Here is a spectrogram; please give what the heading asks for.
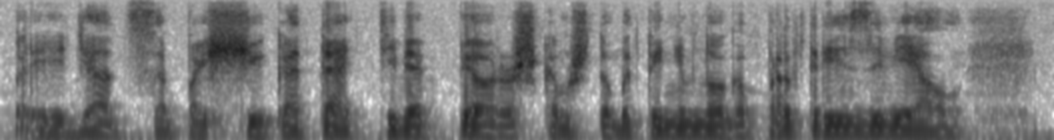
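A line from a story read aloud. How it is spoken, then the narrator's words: Hissing. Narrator (Russian): прошипел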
